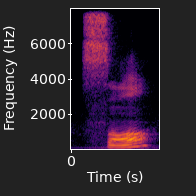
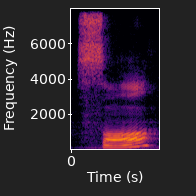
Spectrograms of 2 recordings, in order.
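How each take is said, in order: Both takes have the same delivery.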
